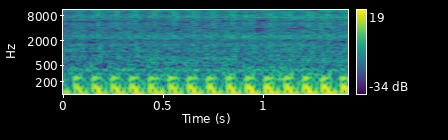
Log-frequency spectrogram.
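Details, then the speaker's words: Yamaha Jupiter MX (old model) during carburetor setting: steady single-cylinder putter with idle raised from the standard 1300 to about 1600–1700 rpm before adjusting the air screw. Clean idle. "Kira-kira kalau putaran standar itu 1300, kita naikkan sekitar 1600 atau 700 ya."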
